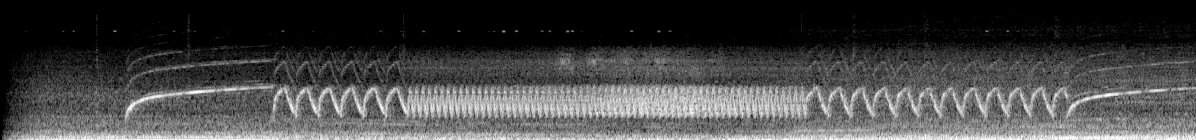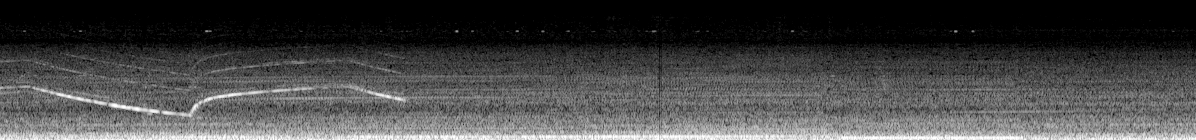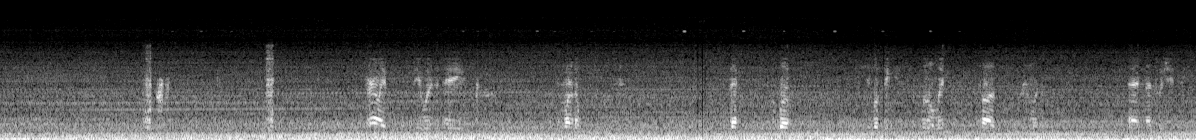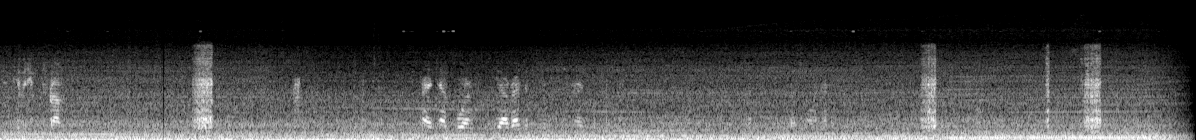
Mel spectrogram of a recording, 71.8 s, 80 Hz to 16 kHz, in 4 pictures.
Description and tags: Madison, NJ Ambulance to Morristown Medical Center (Interior Perspective)
Recorded on my Olympus LS14 with CS10M In-Ear mics while taking husband to hospital in Morristown, NJ; I was in front passenger seat.
Ambulance, Emergency, Interior-Perspective, Radio, Siren, Vehicle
